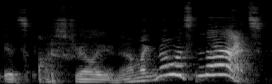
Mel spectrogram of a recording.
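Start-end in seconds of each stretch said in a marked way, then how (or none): 0.0-1.2 slow, soft, low retort; imitating Jody. Jody judging her British accent, slow low imitation. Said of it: "every time Jody's like". 1.5-2.6 very high, drawn-out mock protest. Rejecting Jody's verdict on her accent, high mock protest.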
